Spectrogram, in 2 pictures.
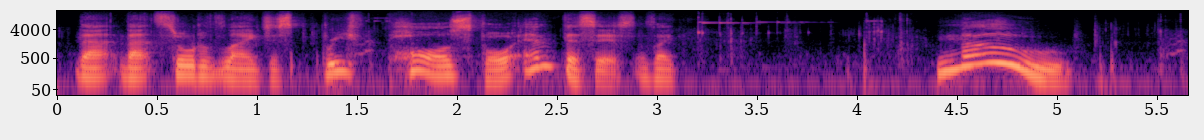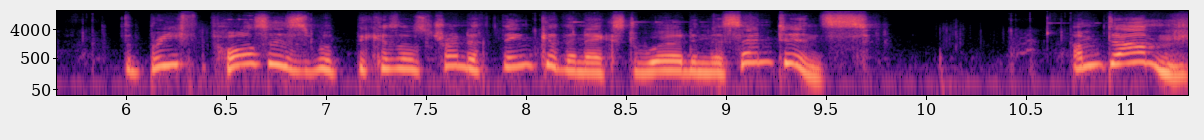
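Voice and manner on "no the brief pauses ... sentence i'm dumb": high-pitched, loud mock-indignant retort; exasperated protest. Defending himself against being told he adds emphasis, exasperated protest. Retelling his protest at the accusation.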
